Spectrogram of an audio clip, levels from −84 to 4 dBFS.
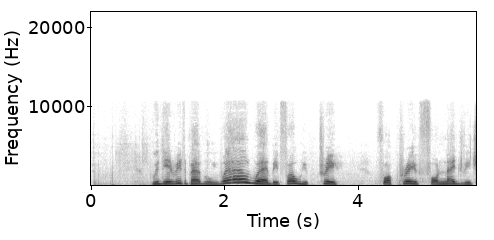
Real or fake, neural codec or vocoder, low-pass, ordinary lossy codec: fake; codec, 16 kHz in and 24 kHz out, 0.6 kbps, FocalCodec, streaming, 4096 codes; 10.8 kHz; MP3, 64 kbps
